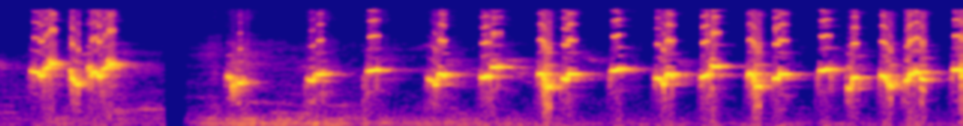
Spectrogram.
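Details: Yellow-vented bulbul giving a long, fast run of bubbly, liquid notes, about three or four a second, loud and without pause; a singing bird used as a lure to provoke other bulbuls into singing.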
